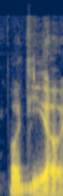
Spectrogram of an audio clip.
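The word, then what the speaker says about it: Portilho: Portillo, yeah.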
